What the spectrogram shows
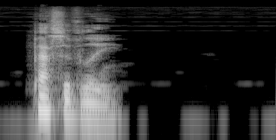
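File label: "passively", Australian English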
